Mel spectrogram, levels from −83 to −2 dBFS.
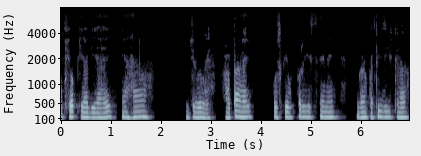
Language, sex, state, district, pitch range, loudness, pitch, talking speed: Hindi, male, Chhattisgarh, Balrampur, 130-140 Hz, -30 LUFS, 135 Hz, 140 wpm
